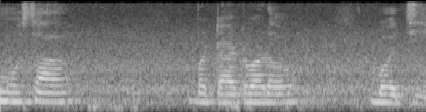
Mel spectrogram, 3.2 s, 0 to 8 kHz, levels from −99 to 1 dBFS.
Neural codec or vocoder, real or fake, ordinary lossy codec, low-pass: none; real; none; 7.2 kHz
